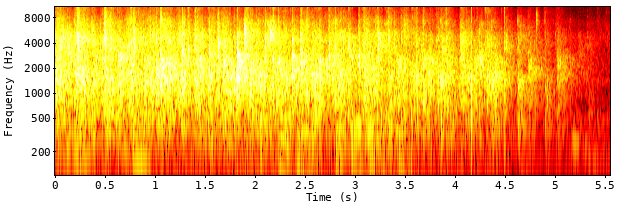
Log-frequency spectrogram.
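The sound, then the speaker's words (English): A crowd applauds the event's assistants and staff who organised and hosted the evening, in a dense, steady wash of many hands clapping, holding strong for several seconds before thinning and fading out at the end. “Let's give them a, a round of applause.”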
